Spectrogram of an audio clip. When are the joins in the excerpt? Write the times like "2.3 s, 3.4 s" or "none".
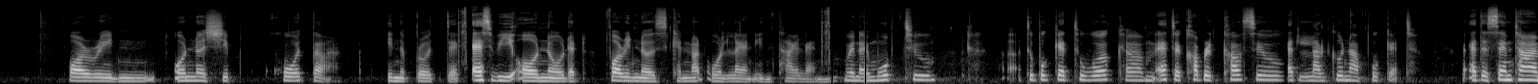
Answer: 4.5 s, 8.3 s, 14.7 s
